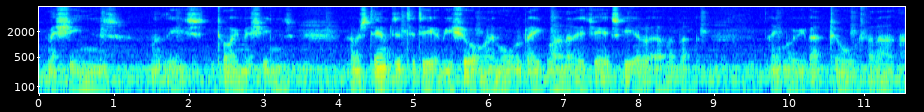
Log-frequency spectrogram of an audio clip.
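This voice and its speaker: The speech moves at a moderate pace. Loud background noise runs underneath. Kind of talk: casual vlog chat. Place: boat. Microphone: phone near.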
